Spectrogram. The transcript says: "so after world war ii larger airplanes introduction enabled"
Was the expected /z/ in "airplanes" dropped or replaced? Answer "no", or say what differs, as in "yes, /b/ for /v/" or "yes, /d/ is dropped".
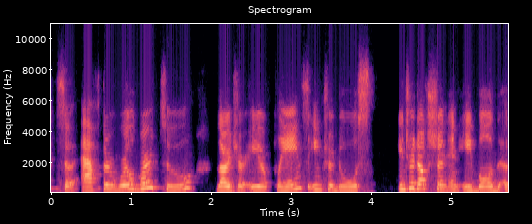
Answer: yes, /s/ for /z/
